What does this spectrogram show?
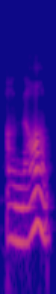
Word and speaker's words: она: The first letter is O and it's unstressed and is pronounced as A. Then goes N and A. And altogether it's она.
